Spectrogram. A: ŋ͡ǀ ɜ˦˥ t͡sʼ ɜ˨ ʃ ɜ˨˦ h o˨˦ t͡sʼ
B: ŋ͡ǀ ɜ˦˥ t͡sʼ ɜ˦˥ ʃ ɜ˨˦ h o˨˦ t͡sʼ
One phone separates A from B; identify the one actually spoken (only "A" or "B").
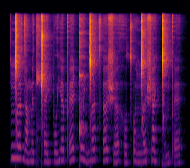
B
